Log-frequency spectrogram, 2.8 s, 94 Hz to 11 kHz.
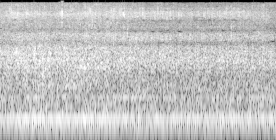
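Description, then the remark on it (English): A narrowboat engine chugs steadily as the boat cruises at about 3 to 4 miles an hour along a long, wide, straight stretch of river, a continuous low, droning rumble at an even level with no pauses and no voices. “You feel a bit lost in a little narrow boat, crawling along at about 3 to 4 miles an hour.”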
